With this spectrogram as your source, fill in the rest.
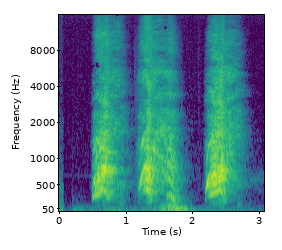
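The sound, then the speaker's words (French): A man gives three loud, voiced sneezes in quick, evenly spaced succession, each a short burst with a breathy tail, sounding like a person acting them out, with no other sound around them. “Et il éternua trois fois encore.”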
